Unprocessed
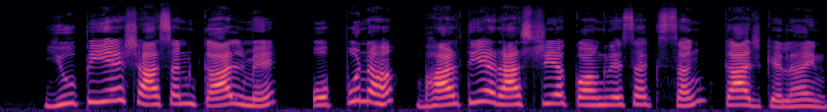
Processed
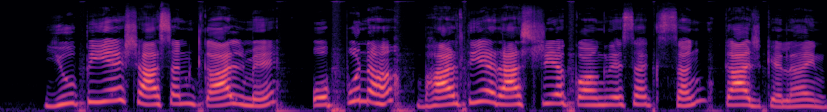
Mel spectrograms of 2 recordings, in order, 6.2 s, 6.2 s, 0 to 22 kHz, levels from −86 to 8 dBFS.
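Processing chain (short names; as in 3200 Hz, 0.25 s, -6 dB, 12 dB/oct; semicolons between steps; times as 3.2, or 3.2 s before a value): sustainer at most 140 dB/s; gain -1 dB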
